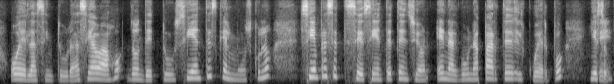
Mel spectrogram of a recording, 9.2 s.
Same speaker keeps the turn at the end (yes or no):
yes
